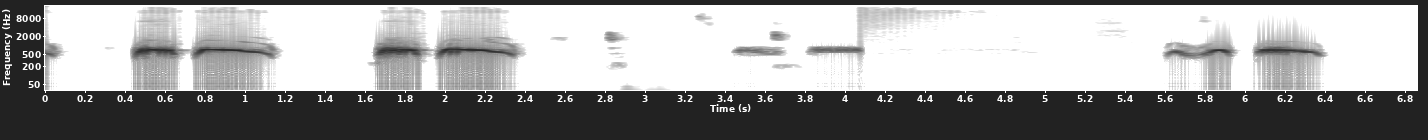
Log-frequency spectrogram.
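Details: Spotted dove cooing, a recording used to lure wild doves: three paired coo phrases, each a short note followed by a longer falling coo, separated by pauses, with soft faint notes between them. The background is quiet.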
